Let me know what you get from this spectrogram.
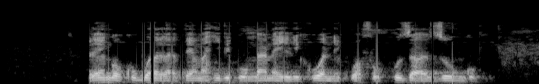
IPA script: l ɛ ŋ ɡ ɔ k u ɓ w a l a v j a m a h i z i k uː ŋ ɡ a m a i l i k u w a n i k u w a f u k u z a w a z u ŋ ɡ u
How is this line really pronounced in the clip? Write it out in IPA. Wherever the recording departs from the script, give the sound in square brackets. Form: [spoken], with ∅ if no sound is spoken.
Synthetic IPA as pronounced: l ɛ ŋ ɡ ɔ k u ɓ w a l a v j a m a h i [v] i k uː ŋ ɡ a [n] a i l i k u w a n i k u w a f u k u z a w a z u ŋ ɡ u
